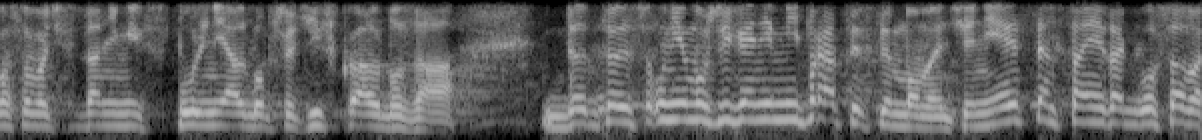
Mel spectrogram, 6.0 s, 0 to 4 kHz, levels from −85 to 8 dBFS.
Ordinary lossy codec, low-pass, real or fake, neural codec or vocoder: Opus, 64 kbps; 3.6 kHz; fake; codec, 44.1 kHz, 7.8 kbps, DAC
